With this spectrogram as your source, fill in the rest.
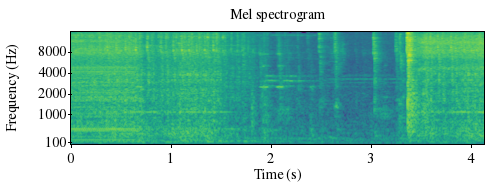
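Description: A sewing machine stitching a long frock runs with a continuous rapid whirring hum at close range, easing off briefly before a sharp click near the end.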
